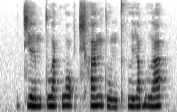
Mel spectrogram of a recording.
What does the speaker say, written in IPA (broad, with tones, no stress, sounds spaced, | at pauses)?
t͡ɕ eː˧ m t u˧ a̯ k w ɔ˦˥ ʔ t͡ɕʰ a˥˩ ŋ t u˨˩ n kʰ l i˦˥ a̯ b ɯ˦˥ a̯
